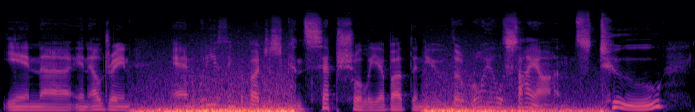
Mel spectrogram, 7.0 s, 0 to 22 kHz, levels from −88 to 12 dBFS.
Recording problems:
low rumble; loud; from 1.5 to 3 s and from 4 to 6 s; 5 dB below the speech

